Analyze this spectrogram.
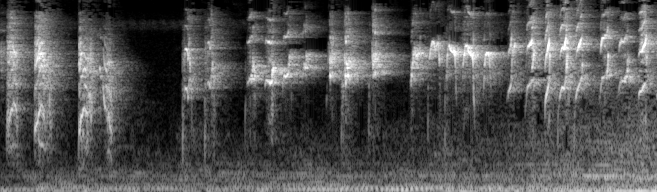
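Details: A long-tailed shrike's energetic master song, used to train other birds. Scattered harsh chirps build into a fast, continuous run of buzzy notes mixed with thin high whistles toward the end.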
